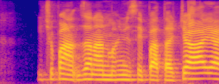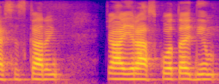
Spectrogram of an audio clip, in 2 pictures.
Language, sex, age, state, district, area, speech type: Kashmiri, female, 60+, Jammu and Kashmir, Anantnag, rural, spontaneous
